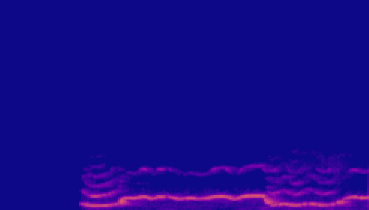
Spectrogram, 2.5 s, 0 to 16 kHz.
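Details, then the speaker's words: Minelab GPZ-7000 metal detector powered up indoors with no target, sensitivity dropped from 17 to 1: a wavering, sliding tone wanders up and down without settling. Mains electrical interference still gets through and is too noisy for noise figure measurements. "you can't work on it with that much noise you'll never be able to make noise figure measurements or anything"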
